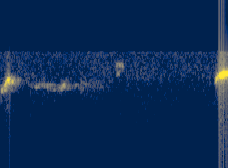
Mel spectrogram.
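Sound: cockatiel whistling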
